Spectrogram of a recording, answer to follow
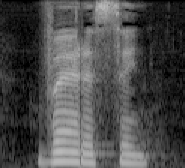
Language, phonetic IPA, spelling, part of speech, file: Ukrainian, [ˈʋɛresenʲ], вересень, noun, Uk-вересень.ogg
- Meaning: September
